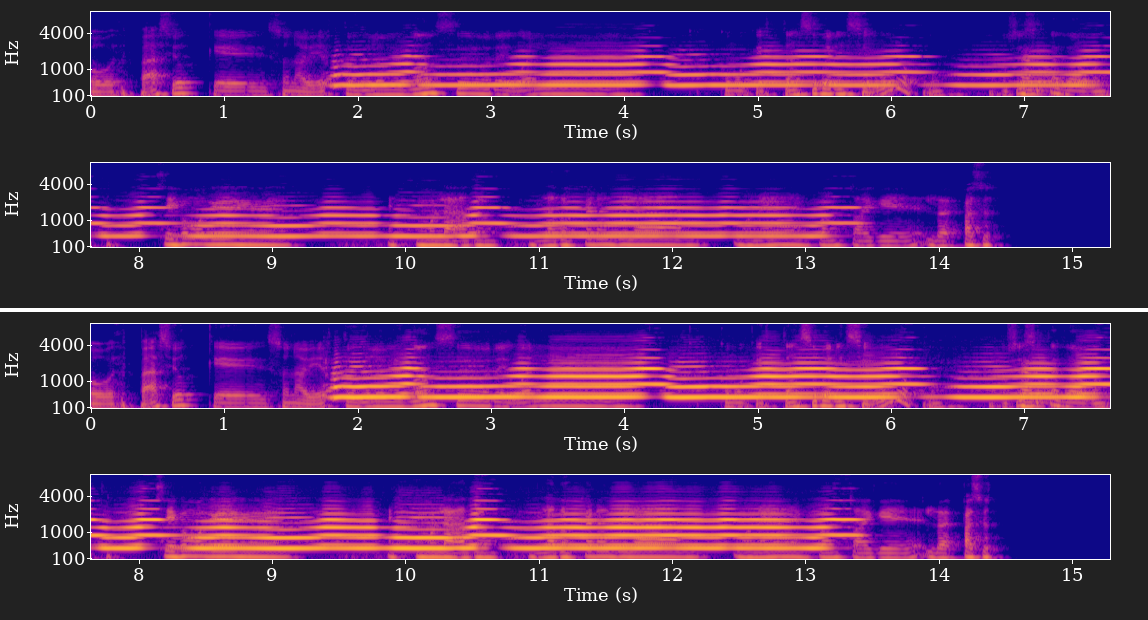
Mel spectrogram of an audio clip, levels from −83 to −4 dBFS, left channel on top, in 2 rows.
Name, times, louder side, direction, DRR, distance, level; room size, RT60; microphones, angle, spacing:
voice 1, 0.0-4.1 4.7-7.7 9.7-9.9, right 1 dB, 35° right, 0.9 m, -40 dB
Wind instrument woodwind instrument, 1.8-13.5, right 8 dB, 60° right, 0.3 m, -21 dB
voice 2, 7.0-7.3 8.1-9.2 9.9-14.4, right 2 dB, 80° right, 1.1 m, -37 dB
10.0 x 8.0 x 2.7 m
head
